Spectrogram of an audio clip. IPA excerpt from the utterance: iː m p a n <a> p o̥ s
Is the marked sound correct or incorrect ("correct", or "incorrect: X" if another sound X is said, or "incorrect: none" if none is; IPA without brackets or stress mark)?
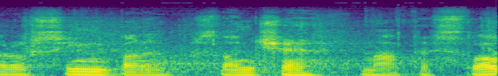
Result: incorrect: ɛ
